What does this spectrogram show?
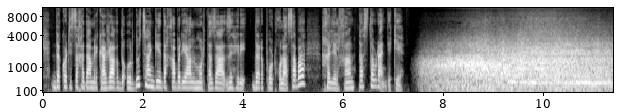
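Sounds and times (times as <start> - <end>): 
speech: 0.2 - 8.6
low engine hum of highway traffic: 7.4 - 11.3
road traffic on the Kalat–Quetta–Chaman national highway in Balochistan: 7.4 - 11.3.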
